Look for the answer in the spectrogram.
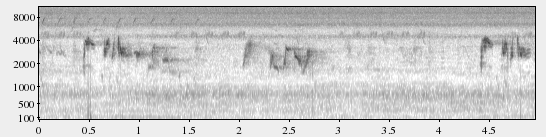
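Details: Decoy red-whiskered bulbul singing during trapping at Kim Bôi, Hòa Bình, Vietnam; three quick bubbling, whistled phrases spaced about two seconds apart over constant insect buzz.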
